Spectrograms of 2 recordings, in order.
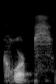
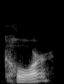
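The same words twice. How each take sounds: First: "corpse" with the p and s both heard; "corpse", one syllable ending in "ps"; sounded P and S. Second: "core" said with no p or s sound; "core", one syllable, like an apple core; silent-S pronunciation. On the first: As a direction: say "corpse", closing on a crisp "ps". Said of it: "it's pronounced corpse". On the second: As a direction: say "core", ending cleanly on the r. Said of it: "is pronounced core". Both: Shown as a demonstration.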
